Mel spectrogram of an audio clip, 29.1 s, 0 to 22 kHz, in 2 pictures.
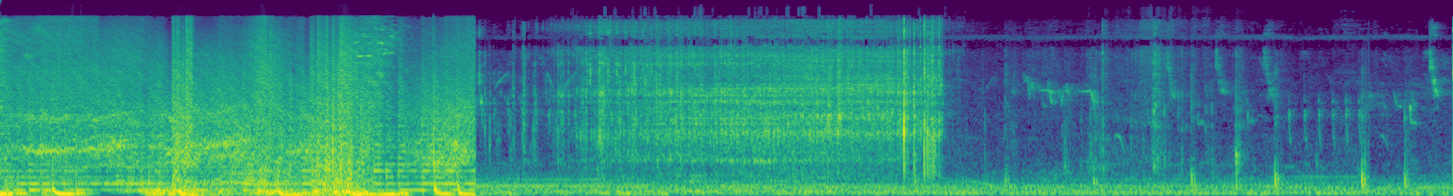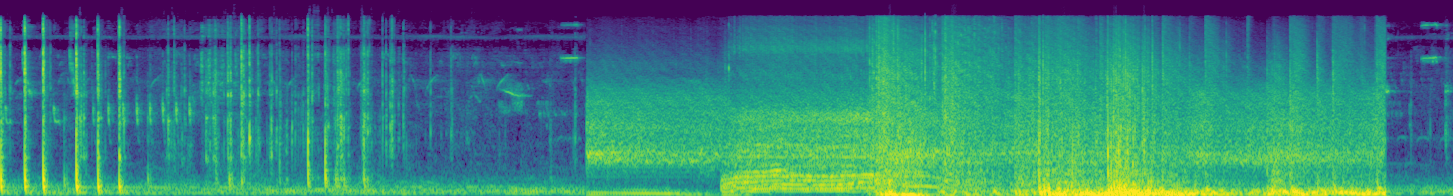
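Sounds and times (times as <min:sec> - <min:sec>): toy vehicles clicking and knocking: 0:04.8 - 0:09.6, 0:14.5 - 0:19.3.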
